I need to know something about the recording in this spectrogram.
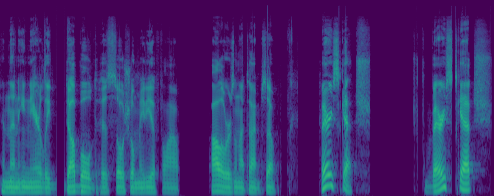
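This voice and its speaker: Mocking male podcast host, smooth and dry. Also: low voice, no room sound. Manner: mocking, indignant, reads articles aloud. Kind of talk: political commentary monologue.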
